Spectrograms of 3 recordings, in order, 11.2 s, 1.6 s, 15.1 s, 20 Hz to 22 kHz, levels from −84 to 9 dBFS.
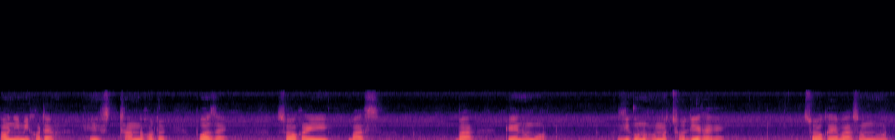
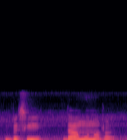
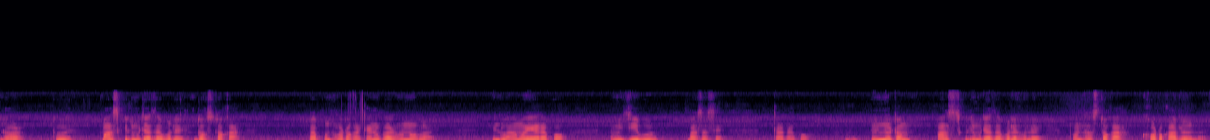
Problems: constant background noise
